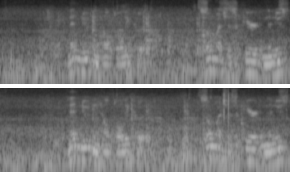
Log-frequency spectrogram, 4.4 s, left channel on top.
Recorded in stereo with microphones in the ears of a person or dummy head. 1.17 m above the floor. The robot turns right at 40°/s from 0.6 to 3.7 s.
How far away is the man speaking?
About 0.6 m.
